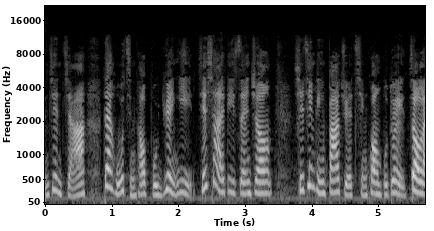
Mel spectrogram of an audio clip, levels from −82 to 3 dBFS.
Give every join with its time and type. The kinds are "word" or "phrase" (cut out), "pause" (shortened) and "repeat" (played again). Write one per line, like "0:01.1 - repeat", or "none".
none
